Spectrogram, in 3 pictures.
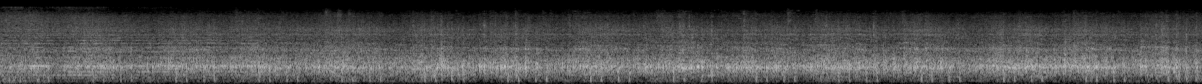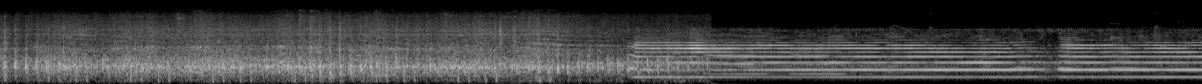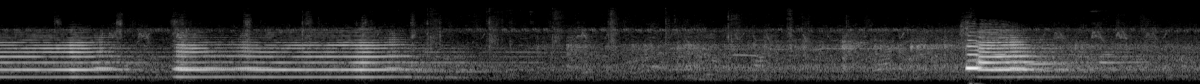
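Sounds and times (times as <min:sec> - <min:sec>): train horn: 0:00.0 - 0:03.5, 0:18.3 - 0:29.0, 0:33.6 - 0:35.6
train wheels rattling on track: 0:00.0 - 0:19.2, 0:22.6 - 0:36.0.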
